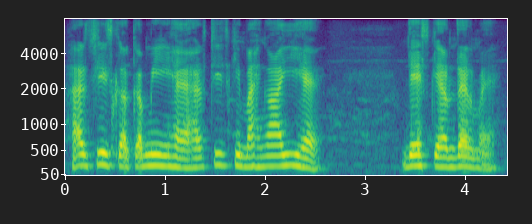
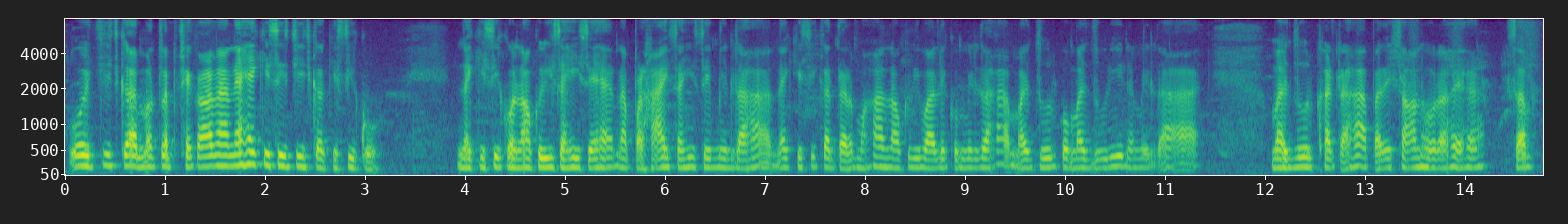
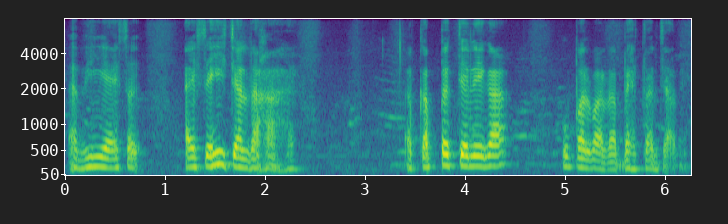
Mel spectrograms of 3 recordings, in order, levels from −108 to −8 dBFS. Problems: constant background noise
